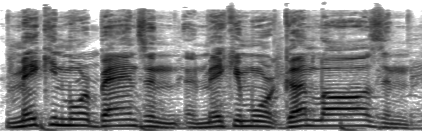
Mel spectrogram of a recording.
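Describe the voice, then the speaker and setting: Man, host, casual comedic rant, profane, slightly high voice. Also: a little slow, soft background music. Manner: blunt, profane, animated.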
